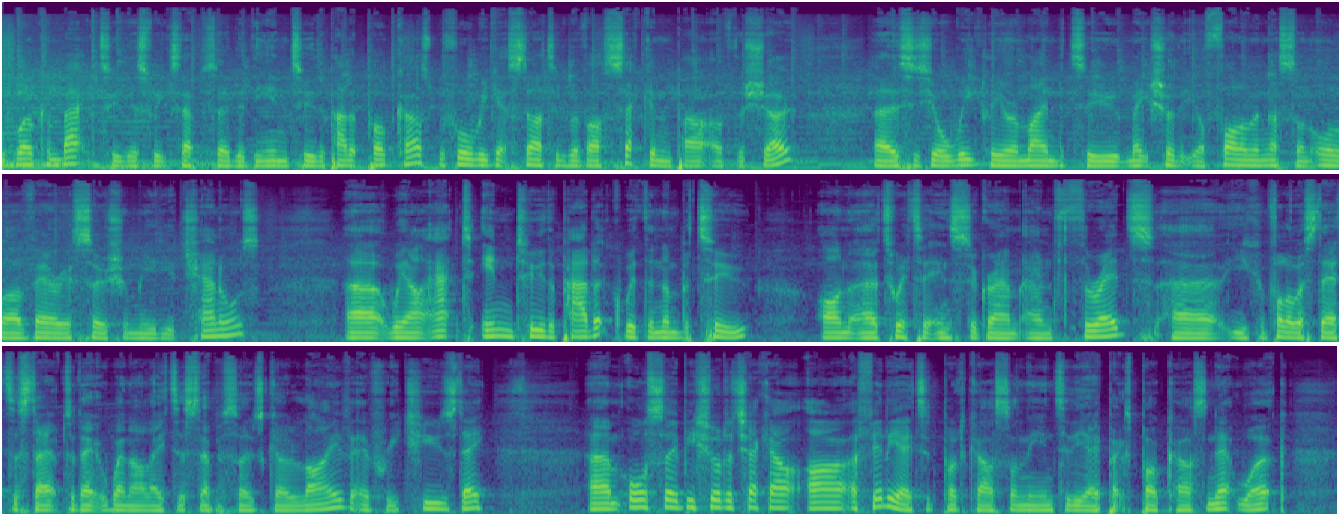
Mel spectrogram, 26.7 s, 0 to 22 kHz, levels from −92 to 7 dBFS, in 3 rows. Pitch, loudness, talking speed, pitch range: 120 Hz, -16 LUFS, 220 wpm, 110-135 Hz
